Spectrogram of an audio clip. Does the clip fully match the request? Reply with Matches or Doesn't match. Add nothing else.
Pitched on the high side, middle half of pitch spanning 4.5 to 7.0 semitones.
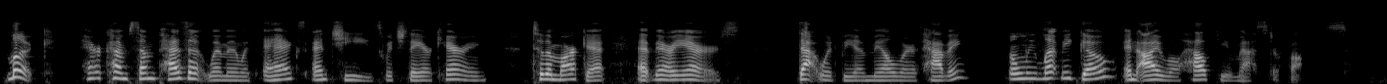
Matches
